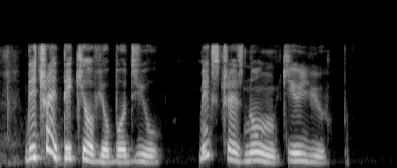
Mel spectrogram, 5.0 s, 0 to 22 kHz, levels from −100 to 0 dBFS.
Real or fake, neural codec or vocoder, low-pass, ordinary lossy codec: real; none; 7.2 kHz; none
